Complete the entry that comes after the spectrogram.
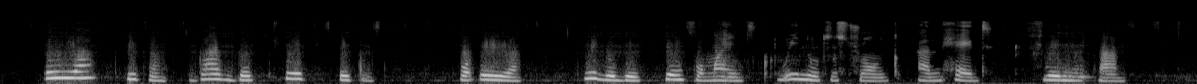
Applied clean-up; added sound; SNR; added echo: neural separator model SepFormer DNS4.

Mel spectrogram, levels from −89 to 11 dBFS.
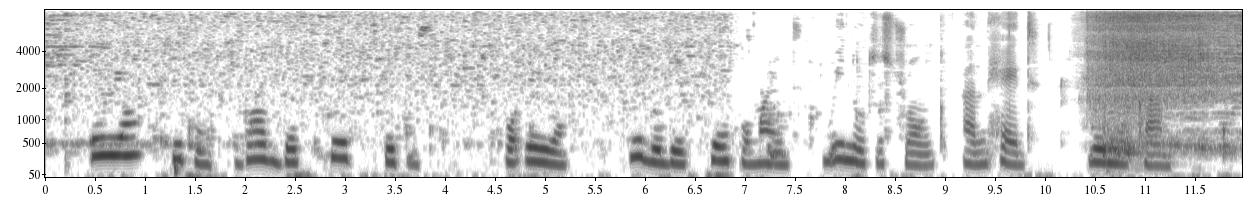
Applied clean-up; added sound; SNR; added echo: classical method Wiener filter.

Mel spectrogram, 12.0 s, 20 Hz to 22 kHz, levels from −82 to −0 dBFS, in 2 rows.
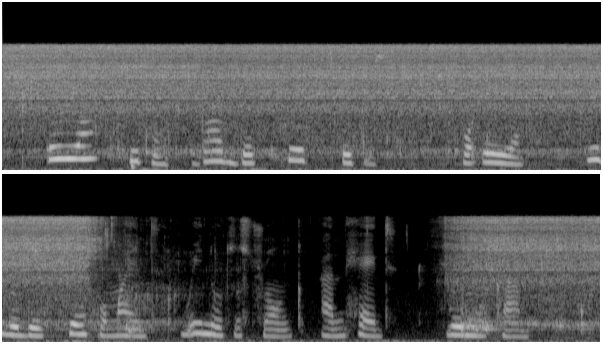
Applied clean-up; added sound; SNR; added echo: none; Sink (filling or washing) / Water tap, faucet; -5 dB; none.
